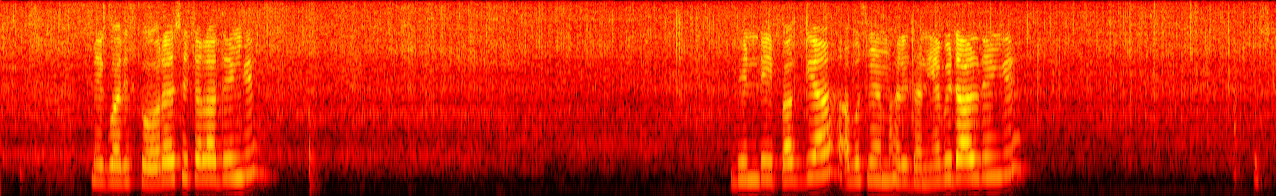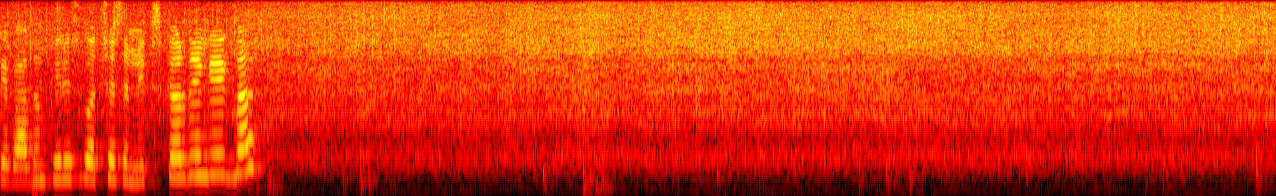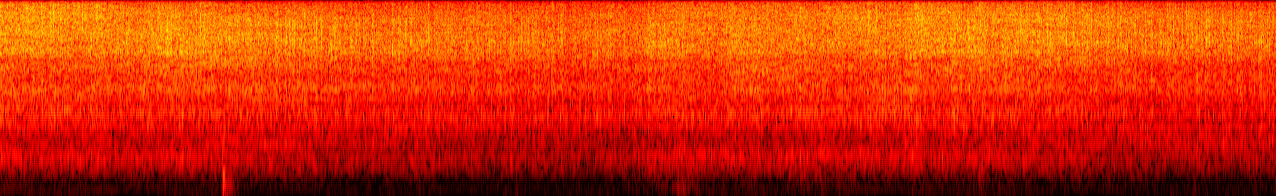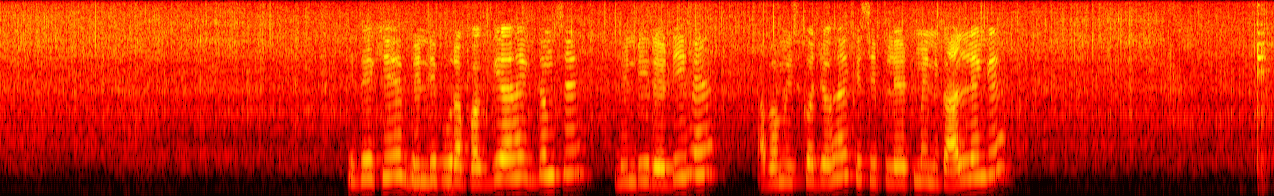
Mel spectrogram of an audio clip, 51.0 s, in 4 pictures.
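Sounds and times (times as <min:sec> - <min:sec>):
okra sizzling in oil: 0:00.0 - 0:51.0.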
